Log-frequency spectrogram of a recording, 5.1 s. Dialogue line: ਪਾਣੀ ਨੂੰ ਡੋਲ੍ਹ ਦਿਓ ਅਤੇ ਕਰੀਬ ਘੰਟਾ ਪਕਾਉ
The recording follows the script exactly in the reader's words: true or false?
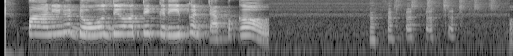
true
